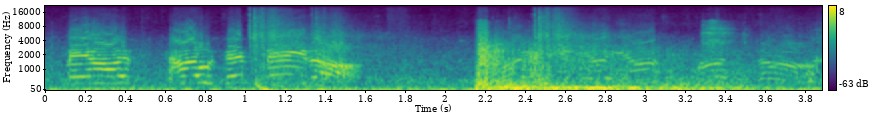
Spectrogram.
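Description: A Panther tank cannon fires at T-34s in the video game Steel Fury, one sharp heavy blast midway with a rumbling tail, preceded by someone talking.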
